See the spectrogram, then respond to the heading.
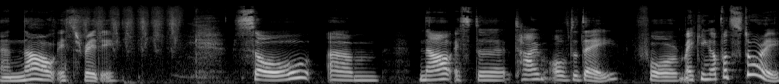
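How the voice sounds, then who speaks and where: In a very clean recording with a silent background, a woman speaks at a very slow pace with lively intonation, a medium pitch and a Turkish accent. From Turkey. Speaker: play expert and futurist. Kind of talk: personal narration with demonstrations.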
